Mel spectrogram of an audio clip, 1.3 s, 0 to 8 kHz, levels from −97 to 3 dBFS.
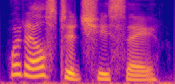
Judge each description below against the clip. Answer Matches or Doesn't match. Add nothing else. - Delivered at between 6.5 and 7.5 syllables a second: Doesn't match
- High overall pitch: Matches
